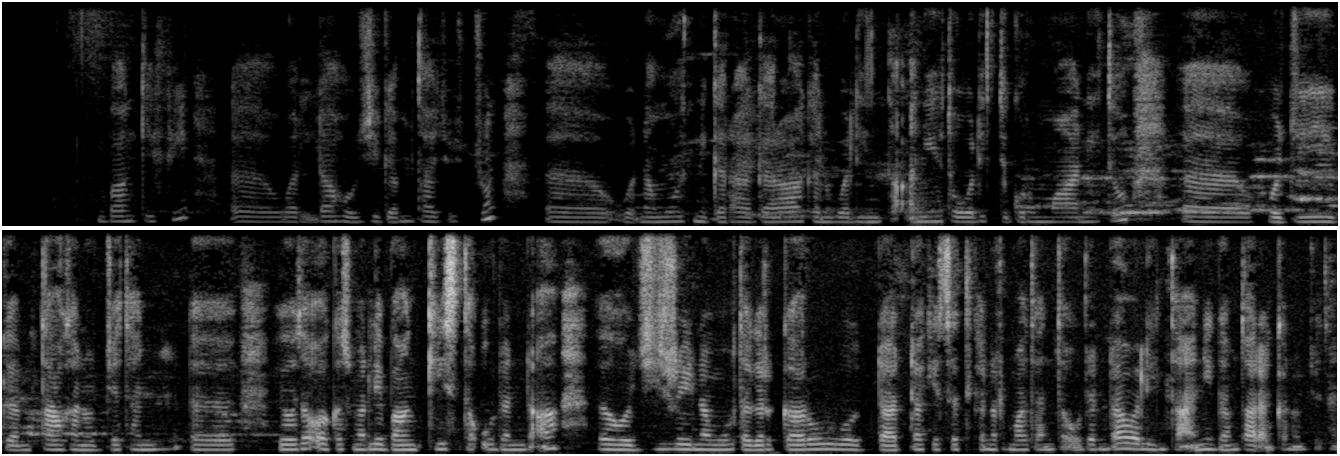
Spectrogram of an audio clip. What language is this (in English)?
Oromo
